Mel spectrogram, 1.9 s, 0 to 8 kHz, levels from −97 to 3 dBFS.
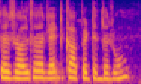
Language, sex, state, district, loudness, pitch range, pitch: English, female, Karnataka, Bangalore, -15 LUFS, 225-240 Hz, 230 Hz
